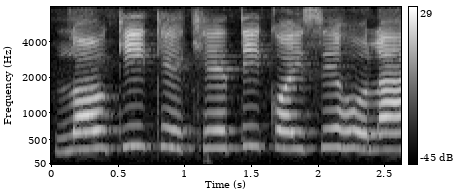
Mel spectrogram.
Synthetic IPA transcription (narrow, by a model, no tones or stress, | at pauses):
lɔwkikekʰet̪ikəjseɦola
